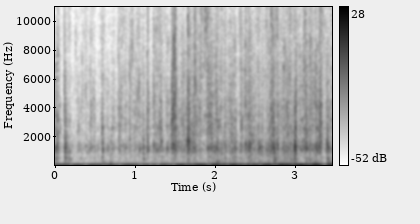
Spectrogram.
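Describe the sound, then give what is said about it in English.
Wet sloshing and swirling as two liquids are stirred together to make slime, the mixture quickly thickening. A loud, continuous churn is broken by rapid, irregular scraping and clicking strokes throughout. “you're just going to give some stir, stir, stir. So we're just going to add some energy so that both of the liquids combine. Oh, it got thick right away.”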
